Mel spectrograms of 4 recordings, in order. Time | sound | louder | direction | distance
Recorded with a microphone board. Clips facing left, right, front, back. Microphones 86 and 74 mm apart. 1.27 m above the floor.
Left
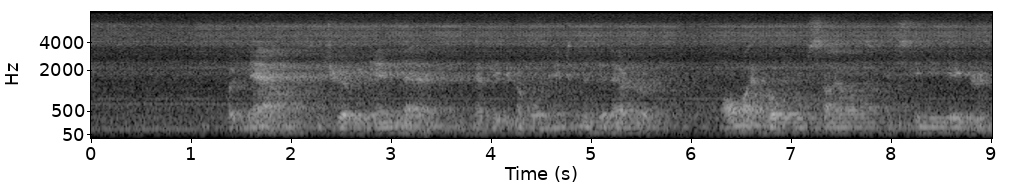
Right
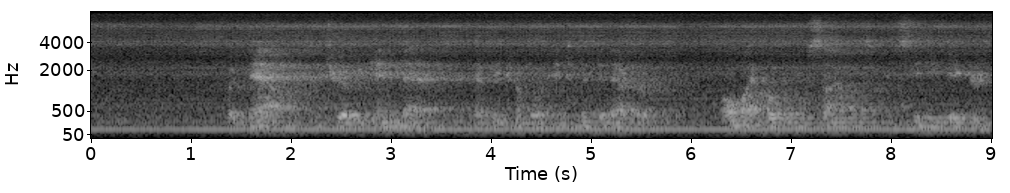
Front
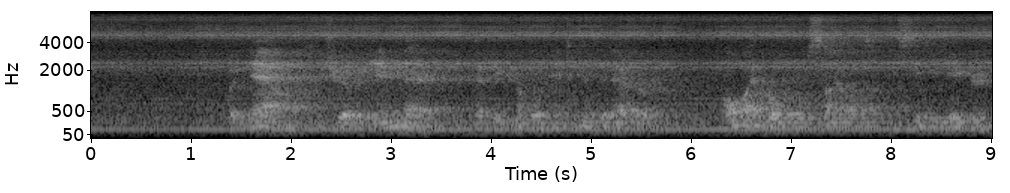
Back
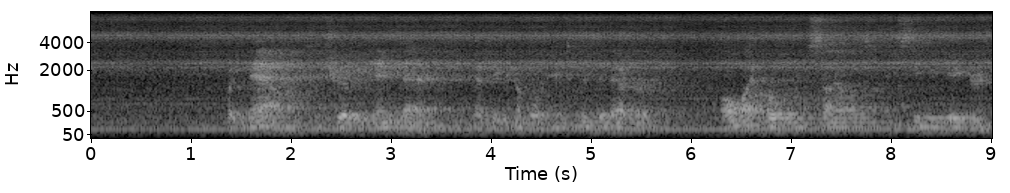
1.4 | a man speaking | right 1 dB, back 1 dB | 140° right | 3.5 m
